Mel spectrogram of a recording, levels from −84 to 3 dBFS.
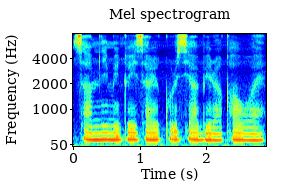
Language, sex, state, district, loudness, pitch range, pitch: Hindi, female, Arunachal Pradesh, Papum Pare, -17 LUFS, 175-190 Hz, 180 Hz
